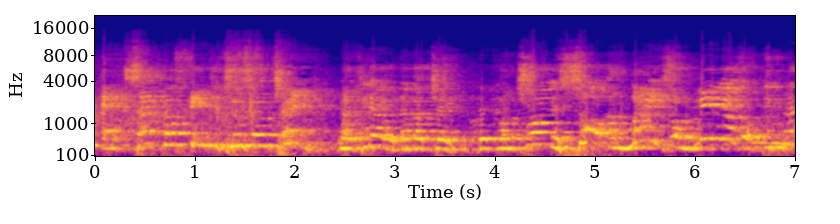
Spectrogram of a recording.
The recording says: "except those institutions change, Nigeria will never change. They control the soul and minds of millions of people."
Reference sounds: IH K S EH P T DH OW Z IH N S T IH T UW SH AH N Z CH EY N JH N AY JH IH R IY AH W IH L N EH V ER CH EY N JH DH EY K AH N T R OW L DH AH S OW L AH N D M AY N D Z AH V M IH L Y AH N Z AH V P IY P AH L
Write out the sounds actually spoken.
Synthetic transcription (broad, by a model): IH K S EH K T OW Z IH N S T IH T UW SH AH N CH EY N JH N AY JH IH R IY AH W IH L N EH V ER CH EY N JH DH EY K AH N T R OW L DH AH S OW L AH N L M AY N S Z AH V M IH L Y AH Z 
